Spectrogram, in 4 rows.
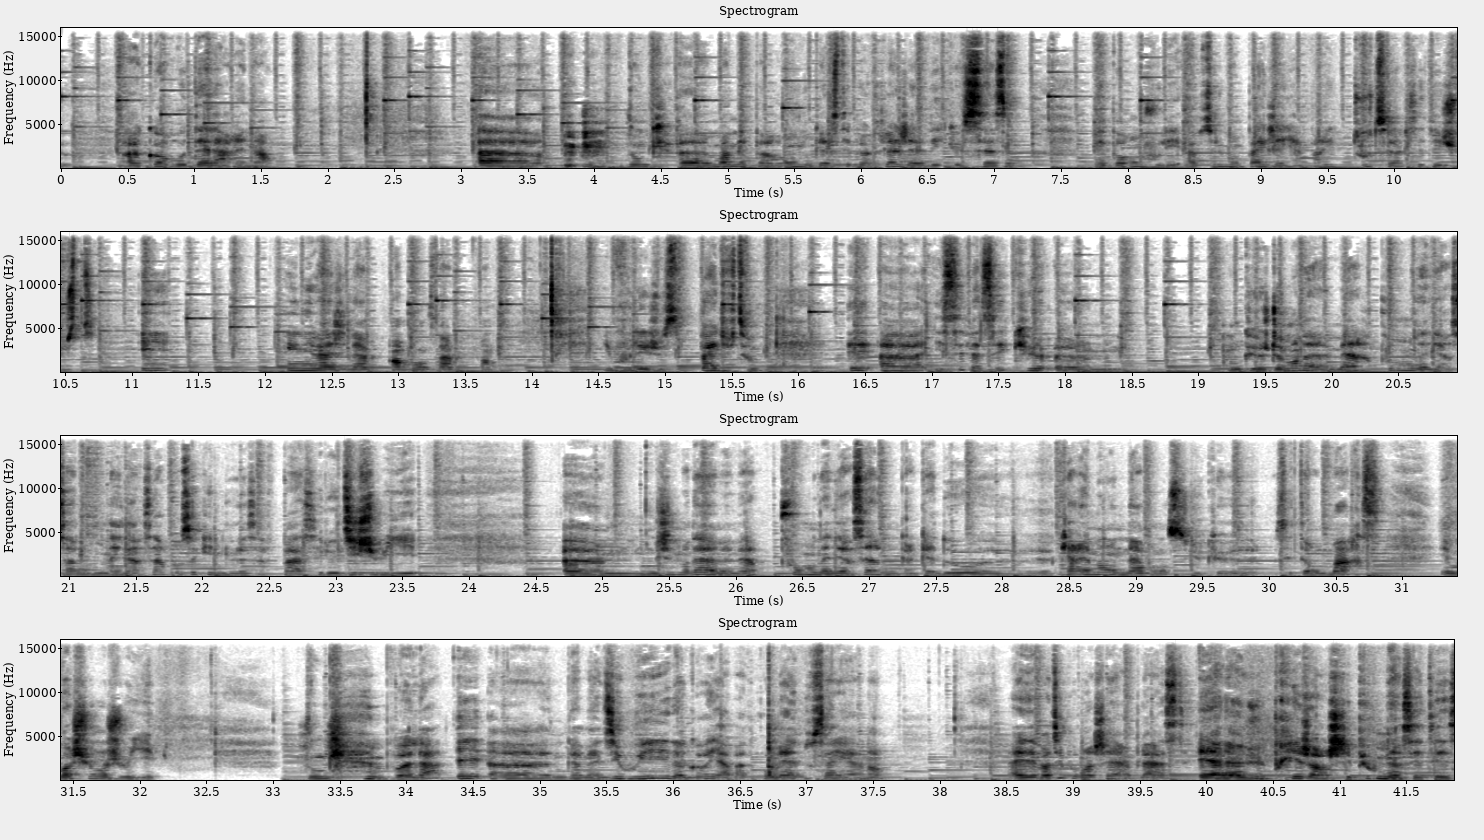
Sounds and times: Speech: 0:00.0 - 0:01.7, 0:03.1 - 0:11.4, 0:12.2 - 0:13.8, 0:14.5 - 0:15.8, 0:16.4 - 0:18.5, 0:19.2 - 0:23.7, 0:24.7 - 0:32.2, 0:33.2 - 0:37.6, 0:38.5 - 0:41.8
Music: 0:00.0 - 0:41.8.

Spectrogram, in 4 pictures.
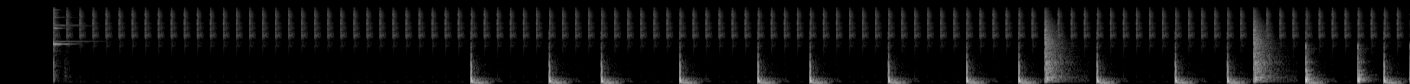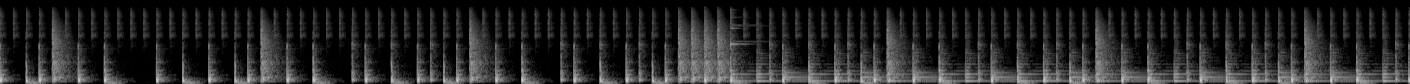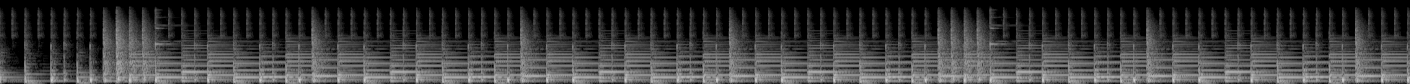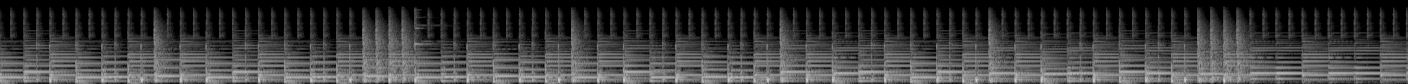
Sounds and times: Music: 0:04.5 - 0:56.3.

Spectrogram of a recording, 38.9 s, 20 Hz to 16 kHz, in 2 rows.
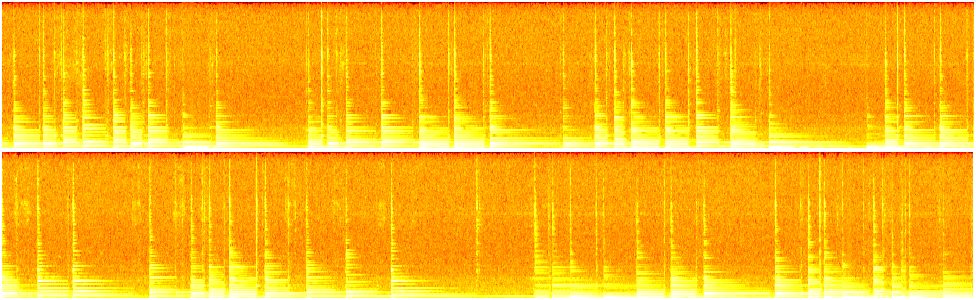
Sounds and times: Acoustic guitar: 0:00.0 - 0:38.8
Strum: 0:00.0 - 0:38.8.

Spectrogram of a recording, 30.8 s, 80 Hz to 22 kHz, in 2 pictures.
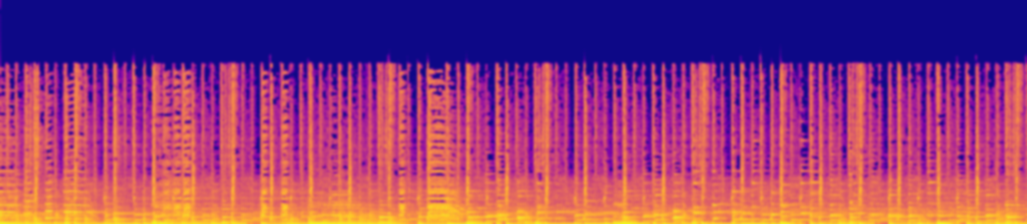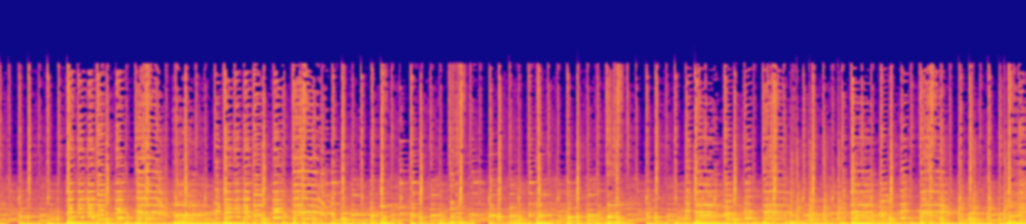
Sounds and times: Music: 0:00.0 - 0:30.8.

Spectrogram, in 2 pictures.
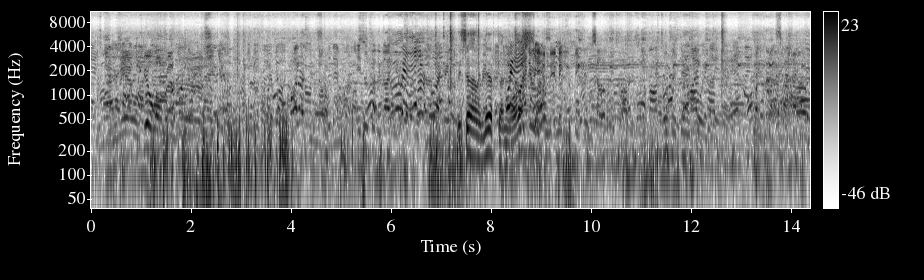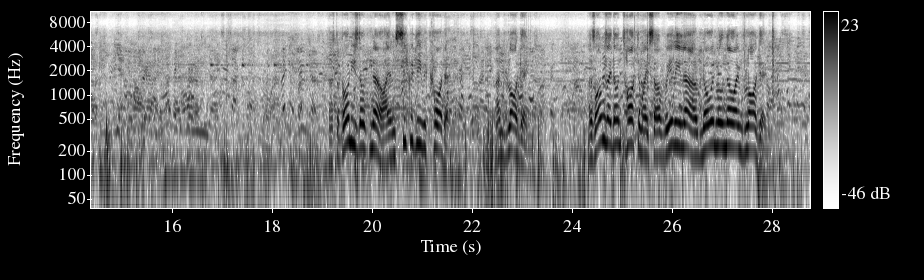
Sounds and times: Speech: 0:00.0 - 0:23.5, 0:24.1 - 0:28.7
Music: 0:00.0 - 0:28.7.

